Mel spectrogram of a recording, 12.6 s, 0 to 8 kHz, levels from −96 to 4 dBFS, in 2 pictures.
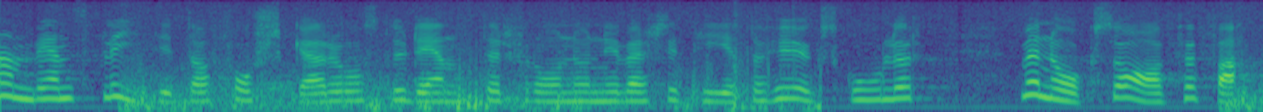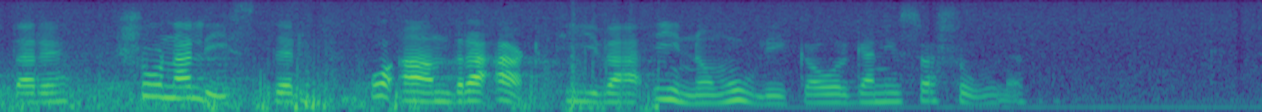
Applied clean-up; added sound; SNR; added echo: none; Wind; 8 dB; none.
